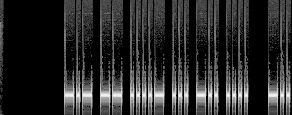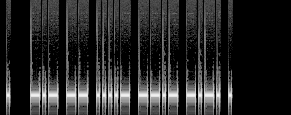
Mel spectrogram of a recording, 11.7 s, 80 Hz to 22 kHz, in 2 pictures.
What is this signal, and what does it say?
Morse code, heard as a keyed tone, about 20 wpm, 700 Hz. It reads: KM4SDH DE KM4QCE
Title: USA Callsign DE Callsign 20wpm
